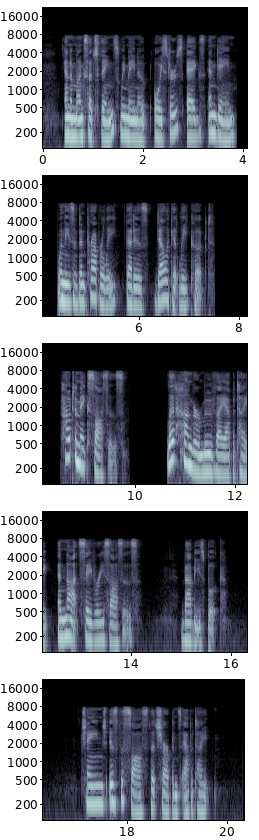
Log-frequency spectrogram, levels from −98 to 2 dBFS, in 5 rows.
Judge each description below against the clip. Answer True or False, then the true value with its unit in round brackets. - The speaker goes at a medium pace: False (125 wpm)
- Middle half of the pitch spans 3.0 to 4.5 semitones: True (3.4 semitones)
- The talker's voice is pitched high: False (170 Hz)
